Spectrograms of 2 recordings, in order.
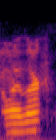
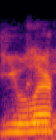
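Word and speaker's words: Euler: on that one website that I always mispronounce Oiler project Oiler yes project oer or project youer there's another language that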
